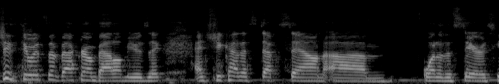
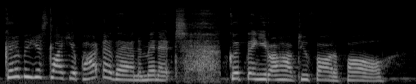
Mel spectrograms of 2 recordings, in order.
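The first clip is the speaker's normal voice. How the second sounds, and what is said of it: Character line in a put-on accent. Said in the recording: “What was that accent?”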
